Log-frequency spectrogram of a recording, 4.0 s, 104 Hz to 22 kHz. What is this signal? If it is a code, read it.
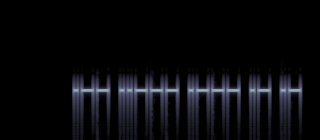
Morse code, heard as a keyed tone, about 25 wpm, 700 Hz. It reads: W2JAA
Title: USA Call Signs - 5 Characters - 25wpm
